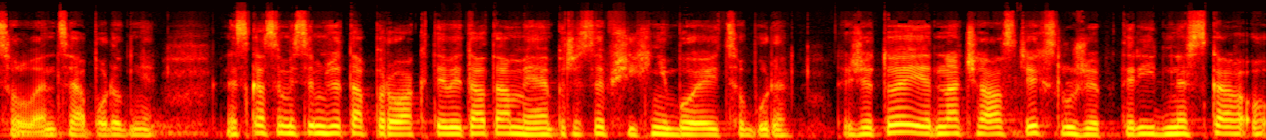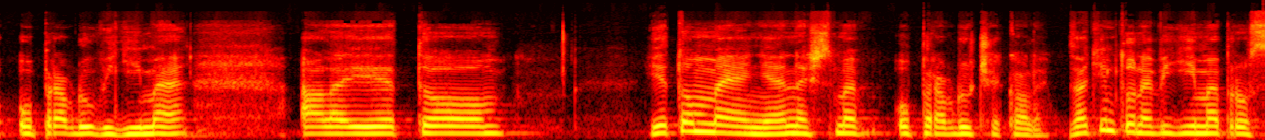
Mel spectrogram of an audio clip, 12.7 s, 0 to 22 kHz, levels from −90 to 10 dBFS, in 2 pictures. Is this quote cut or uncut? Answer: cut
